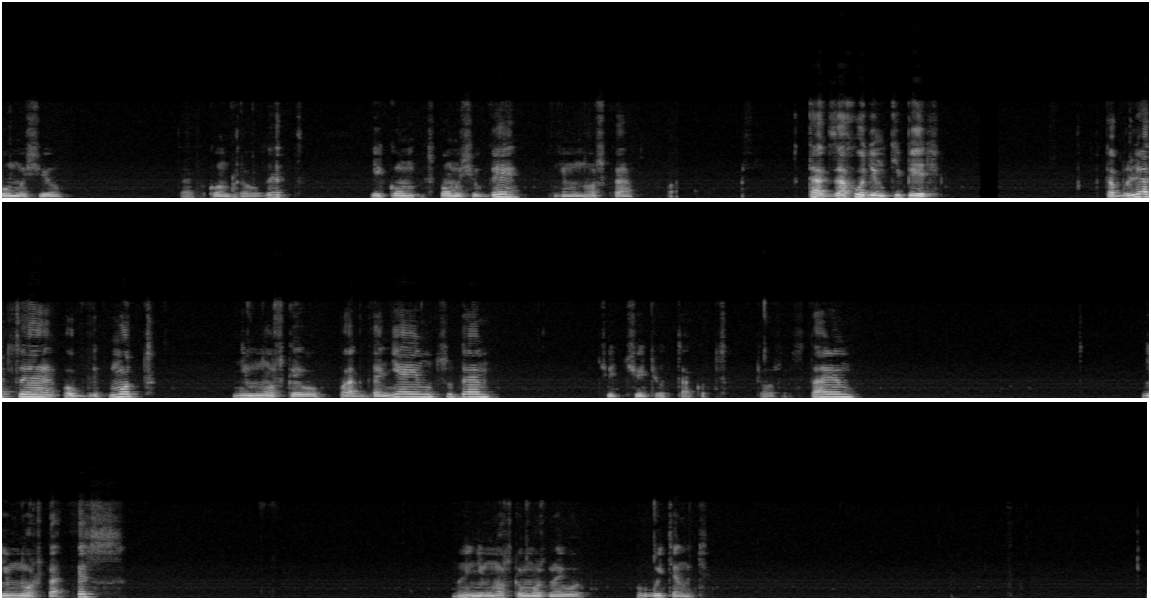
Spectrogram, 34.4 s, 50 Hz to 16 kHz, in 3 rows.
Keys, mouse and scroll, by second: 0.0 h, 2.6 ctrl+z, 4.7 g, 13.1 Tab, 13.1 middle click, 14.5 click, 16.1 middle click, 19.8 middle click, 21.4-22.7 scroll up 3, 23.2 s, 26.2 middle click, 30.5 click, 32.7 middle click, 32.7-33.1 scroll down 2, 33.5 click.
